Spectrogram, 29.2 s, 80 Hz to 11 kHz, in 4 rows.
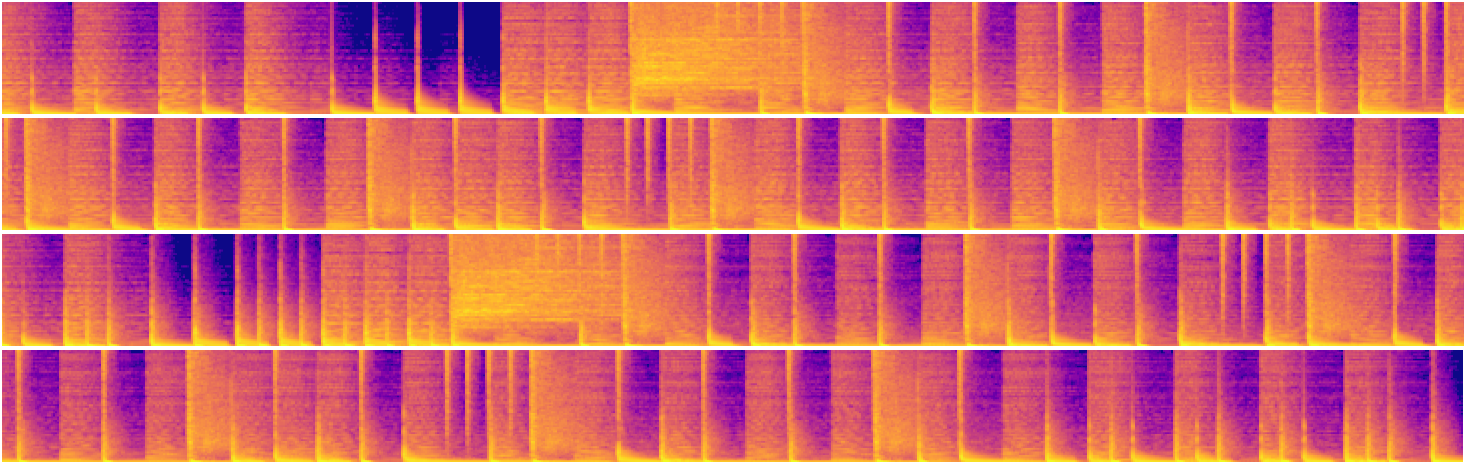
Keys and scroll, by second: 9.5 ctrl+t.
